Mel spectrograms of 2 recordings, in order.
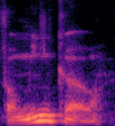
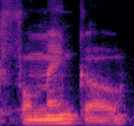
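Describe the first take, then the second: First: The ending sounds sharp, like 'mink'. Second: The ending is said softly, not like 'mink'. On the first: This is how one particular person said it. "like the, a mink" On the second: This is how most people say it. "More people say Fomenko"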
